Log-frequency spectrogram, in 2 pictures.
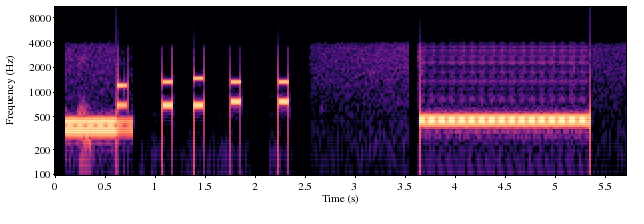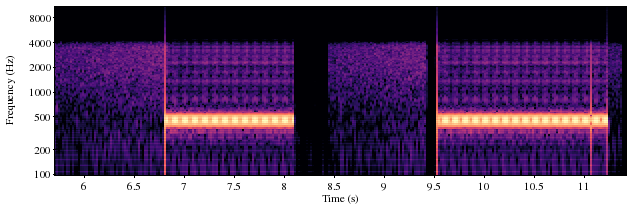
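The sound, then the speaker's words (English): A short series of touch-tone beeps dials a woman's phone number, then the phone line rings in steady repeated buzzing tones with pauses between rings, clear with no talking. “All right, well, I'm going to dial her phone number right now and see if we can help you out.”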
